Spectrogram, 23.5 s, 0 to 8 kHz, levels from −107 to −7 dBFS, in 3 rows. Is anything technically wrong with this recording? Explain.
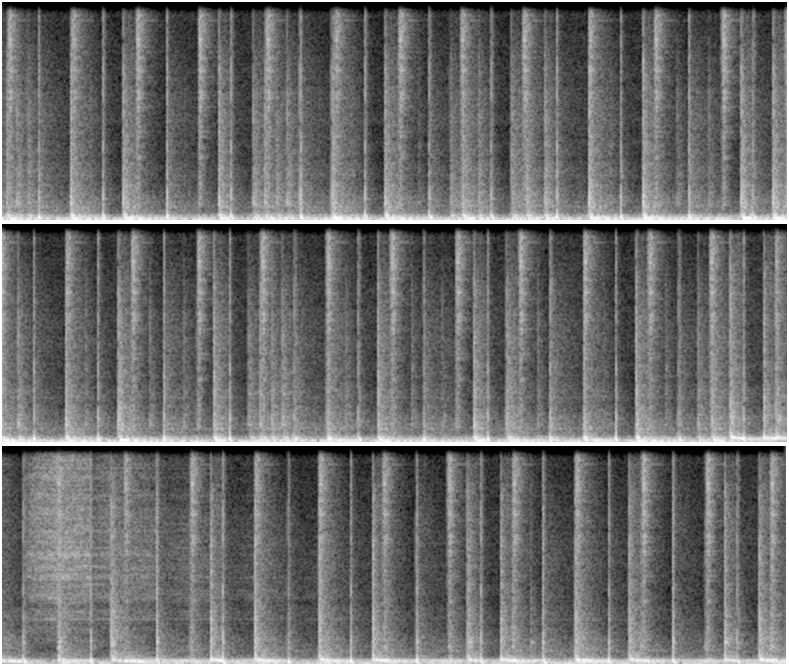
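Yes, there is gain pumping throughout the music. Each loud moment pulls the overall level down, and in the quieter stretches between them the quiet parts swell back up, so the level rises and falls by around 10 dB. The likely cause is an input gain set far too high, with a fast limiter or compressor clamping it on every peak. The result sounds squashed and breathing. On the waveform, peaks sit flattened at one ceiling while the gaps bulge upward. The spectrogram shows quiet passages brightening between loud events, all of it below 8 kHz as expected from the call's microphone processing.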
